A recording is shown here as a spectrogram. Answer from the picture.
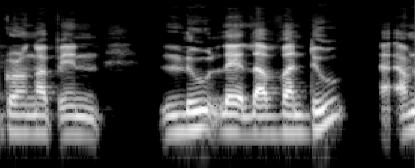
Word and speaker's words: Le Lavandou: and what was life like growing up in Lavandou? I'm not sure if I pronounced that right. Le Lavandou.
